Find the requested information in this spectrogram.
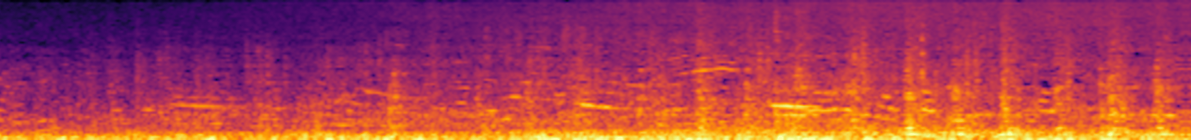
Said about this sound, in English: Oh, fantastic. Uh, it's great to see the engine going past us and uh, so many people waiting to go on this train.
